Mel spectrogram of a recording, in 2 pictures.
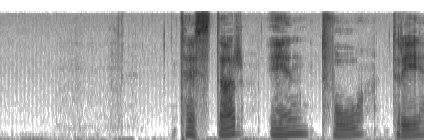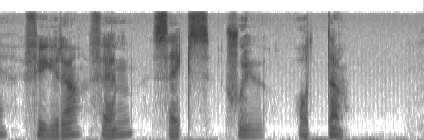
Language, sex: Swedish, male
